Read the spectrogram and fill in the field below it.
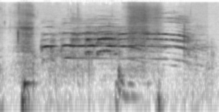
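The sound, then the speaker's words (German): A rooster crows loudly, one long drawn-out call, while hens cluck around it in the background at a chicken breeding flock. “Und darum auch die Hintergrundgeräusche, mhm. weil sie sind gerne im Vordergrund.”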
